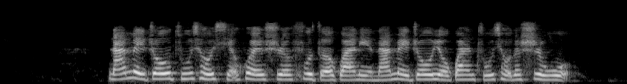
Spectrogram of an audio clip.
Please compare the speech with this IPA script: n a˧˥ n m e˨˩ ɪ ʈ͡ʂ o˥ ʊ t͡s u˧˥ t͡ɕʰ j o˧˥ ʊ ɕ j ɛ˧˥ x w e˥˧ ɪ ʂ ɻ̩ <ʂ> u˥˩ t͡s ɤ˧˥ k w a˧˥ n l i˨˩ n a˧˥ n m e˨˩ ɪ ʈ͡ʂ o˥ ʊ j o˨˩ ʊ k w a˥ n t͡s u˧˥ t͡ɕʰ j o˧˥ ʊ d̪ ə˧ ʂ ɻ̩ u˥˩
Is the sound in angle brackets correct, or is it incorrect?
incorrect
